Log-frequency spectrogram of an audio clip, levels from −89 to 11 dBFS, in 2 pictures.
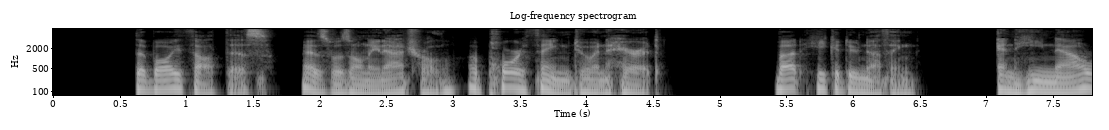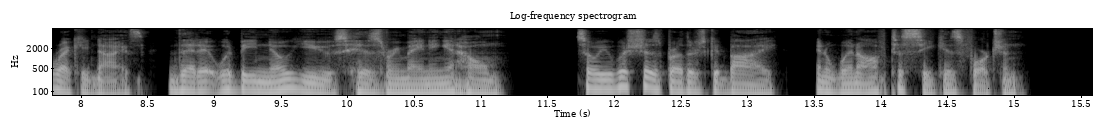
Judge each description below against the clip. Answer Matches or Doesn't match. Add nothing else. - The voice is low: Matches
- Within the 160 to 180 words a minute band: Matches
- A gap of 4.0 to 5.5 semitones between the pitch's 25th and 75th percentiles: Matches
